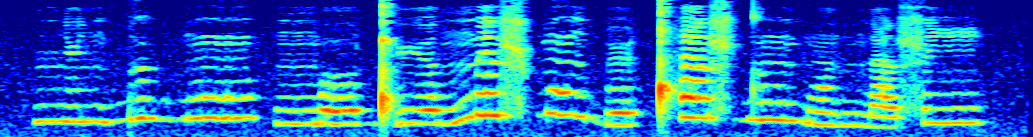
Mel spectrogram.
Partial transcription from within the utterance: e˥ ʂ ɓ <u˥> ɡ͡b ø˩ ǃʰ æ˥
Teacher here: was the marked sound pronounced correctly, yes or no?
no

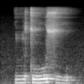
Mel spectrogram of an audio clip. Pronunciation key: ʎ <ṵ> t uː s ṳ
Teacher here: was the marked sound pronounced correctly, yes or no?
no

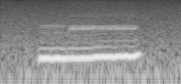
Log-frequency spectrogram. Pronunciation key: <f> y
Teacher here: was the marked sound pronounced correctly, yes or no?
no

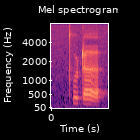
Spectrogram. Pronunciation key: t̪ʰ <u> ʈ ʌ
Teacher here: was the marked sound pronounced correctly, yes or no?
yes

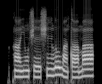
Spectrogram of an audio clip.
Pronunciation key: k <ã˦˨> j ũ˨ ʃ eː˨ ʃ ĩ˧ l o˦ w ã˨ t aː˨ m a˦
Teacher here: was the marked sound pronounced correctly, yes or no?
no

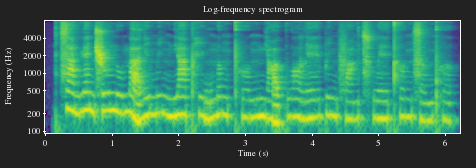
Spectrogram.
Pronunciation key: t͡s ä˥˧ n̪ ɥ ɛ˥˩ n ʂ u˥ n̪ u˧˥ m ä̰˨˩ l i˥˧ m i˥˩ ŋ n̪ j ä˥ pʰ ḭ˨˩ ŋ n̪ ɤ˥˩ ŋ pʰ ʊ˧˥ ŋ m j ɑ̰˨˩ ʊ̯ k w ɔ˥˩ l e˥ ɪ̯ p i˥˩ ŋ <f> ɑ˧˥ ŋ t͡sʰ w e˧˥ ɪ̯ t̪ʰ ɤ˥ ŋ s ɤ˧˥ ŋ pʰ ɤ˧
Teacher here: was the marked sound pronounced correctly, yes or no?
yes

